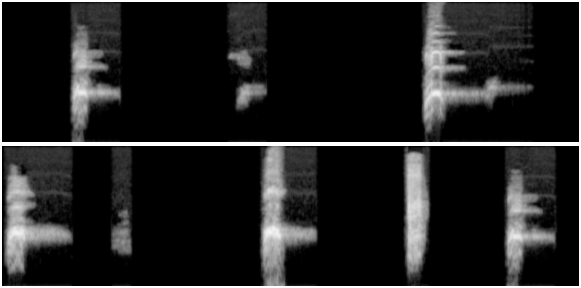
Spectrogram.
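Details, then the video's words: A single bird repeats a short, ringing call with a sharp onset and a brief trailing tone, about every one to two seconds, in otherwise quiet surroundings. "অক পাখির ডাক"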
